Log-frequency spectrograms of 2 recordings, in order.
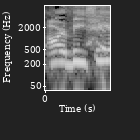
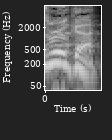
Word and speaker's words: RVCA: Yeah, my clothing sponsorship with Ruka. It's a great company. And oh, see, no, I never knew how to say it. I always thought it was RVCA.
